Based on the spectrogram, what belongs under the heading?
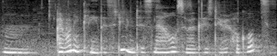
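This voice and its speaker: Whispering in a hesitant, gently rambling way, a woman acts out an ASMR roleplay as a drowned student's ghost who is polite, chatty, and amiable. Her voice is mid-range and brisk, lightly acted, with slight background noise.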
